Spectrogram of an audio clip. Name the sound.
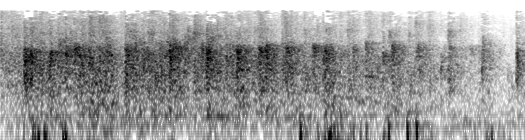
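audience applause welcoming speaker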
